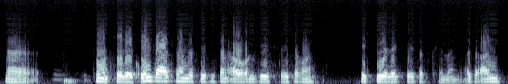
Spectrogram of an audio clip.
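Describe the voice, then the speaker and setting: A man's voice: lowish voice, little pitch movement, fairly quick, gravelly. A man speaking earnestly and emphatically as a resident in a political radio interview. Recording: tinny phone-like band, music behind.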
